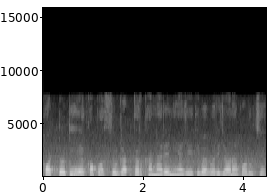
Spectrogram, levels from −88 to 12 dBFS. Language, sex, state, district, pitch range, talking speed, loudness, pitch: Odia, female, Odisha, Khordha, 230-245 Hz, 120 wpm, -17 LUFS, 240 Hz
